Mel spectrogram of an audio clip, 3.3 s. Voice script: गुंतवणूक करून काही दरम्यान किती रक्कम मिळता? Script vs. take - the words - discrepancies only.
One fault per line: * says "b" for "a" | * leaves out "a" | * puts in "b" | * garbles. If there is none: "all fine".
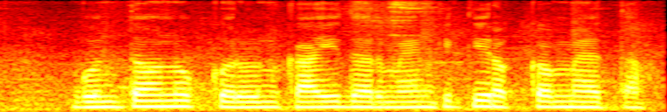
all fine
